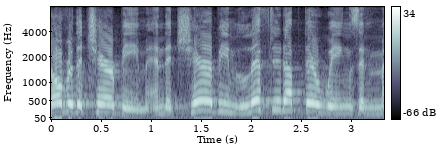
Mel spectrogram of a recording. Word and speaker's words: cherubim: It's pronounced cherubim and seraphim. So when we sing cherubim and seraphim falling down before thee, it rhymes better. Don't sing seraphim and cherubim. It doesn't make any sense. It's pronounced im, cherubim. Okay, side note, rant, pet peeve over.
